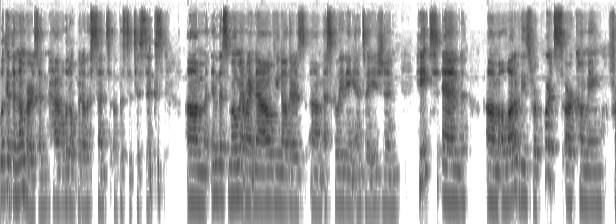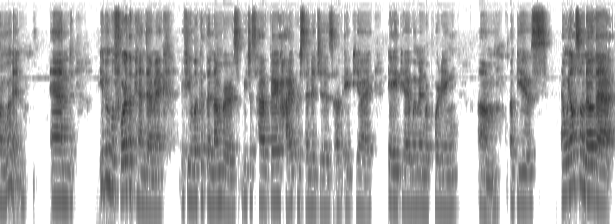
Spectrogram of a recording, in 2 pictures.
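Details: Adult woman speaking; normal speech.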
